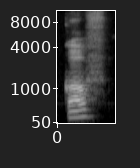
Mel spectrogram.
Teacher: Pangkal lidah naik ke langit-langit di atasnya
